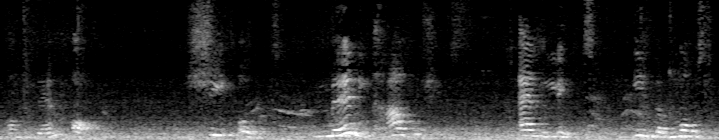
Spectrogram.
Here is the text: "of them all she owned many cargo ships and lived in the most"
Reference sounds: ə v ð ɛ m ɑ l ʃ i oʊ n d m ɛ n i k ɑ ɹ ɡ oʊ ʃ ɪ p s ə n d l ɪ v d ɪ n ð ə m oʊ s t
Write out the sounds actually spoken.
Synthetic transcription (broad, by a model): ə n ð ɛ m ɑ l ʃ i oʊ d m ɛ n i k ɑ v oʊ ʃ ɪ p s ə n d l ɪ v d ɪ n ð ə m oʊ s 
